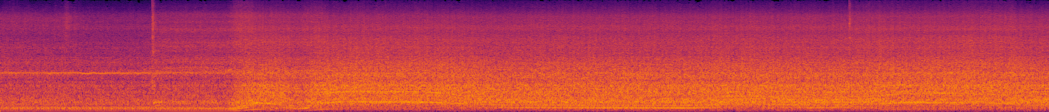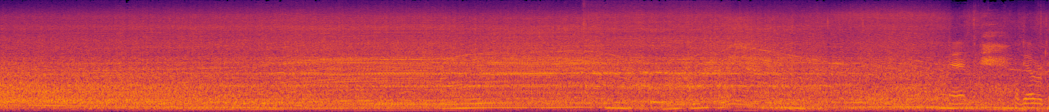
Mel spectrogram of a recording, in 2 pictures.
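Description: A car engine idling, then revved up and down repeatedly from about three and a half seconds in, its pitch climbing and falling with each rev.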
